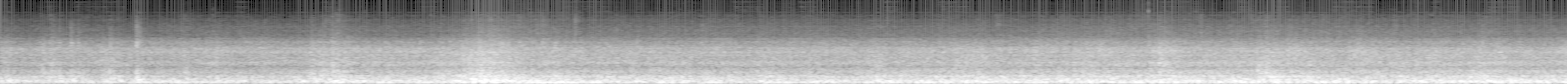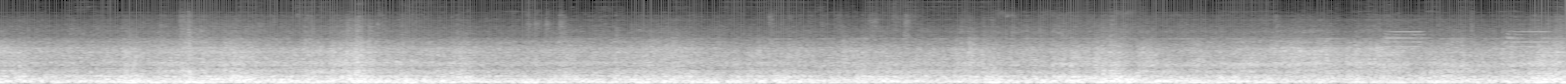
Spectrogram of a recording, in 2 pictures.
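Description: Electric commuter train running along the line, heard from the cab: a steady low rumble of wheels and running gear, with a few faint clicks.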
